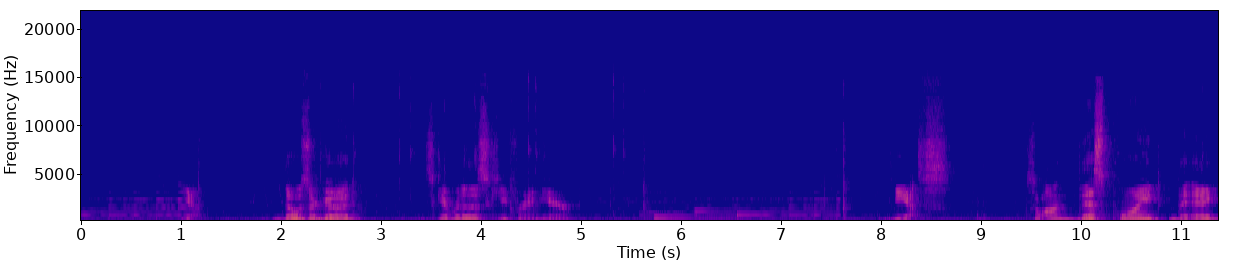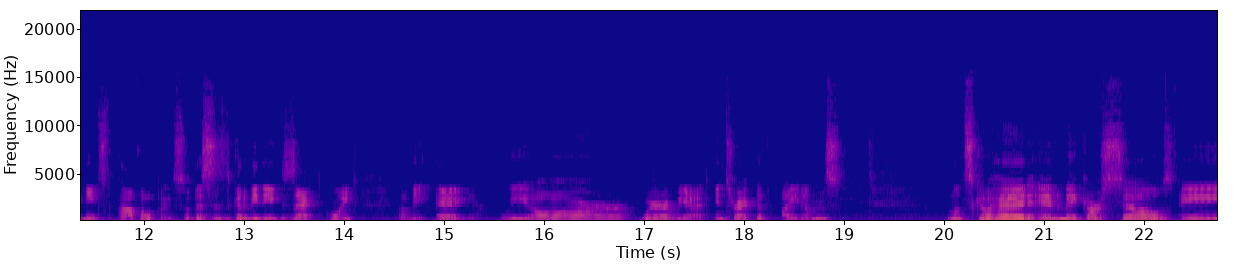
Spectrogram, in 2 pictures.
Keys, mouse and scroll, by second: 1.7-3.1 scroll down 9, 3.1 right click, 4.1 Delete, 5.3 click, 5.4 space, 8.1-9.3 scroll up 3, 8.1 space, 10.2 scroll up 7, 11.9 click, 16.3-16.7 scroll down 9, 21.5-22.7 right drag, 21.5-22.6 scroll down 2.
